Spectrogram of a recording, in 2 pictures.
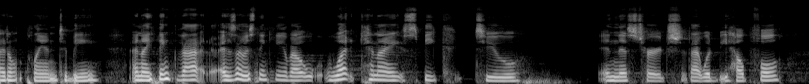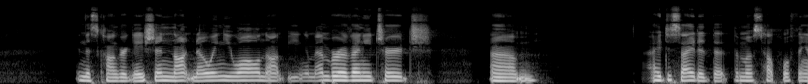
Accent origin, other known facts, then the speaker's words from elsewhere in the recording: Maine, United States; now in Belfast, United States; I live in Belfast. I'm from Western Maine.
